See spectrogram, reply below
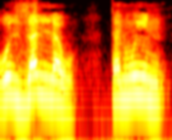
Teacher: تنوين فتح جاء بعده اللام إضغام بغير غنة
